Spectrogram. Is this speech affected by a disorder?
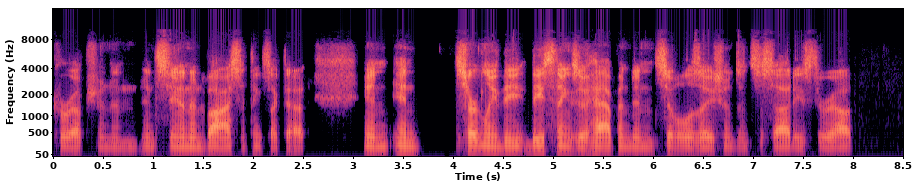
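No.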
